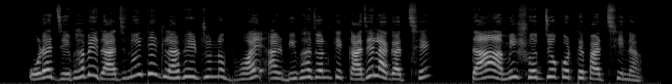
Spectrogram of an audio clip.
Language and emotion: Bengali, angry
